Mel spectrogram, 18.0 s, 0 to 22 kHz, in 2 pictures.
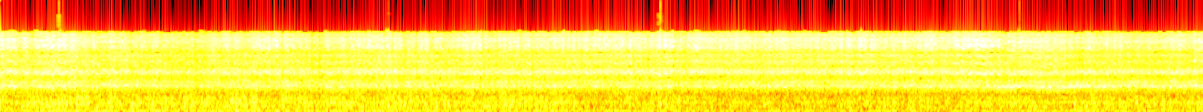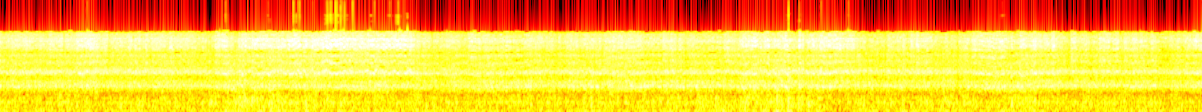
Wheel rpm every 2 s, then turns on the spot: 230, 230, 230, 230, 230, 220, 220, 230, 230.
none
